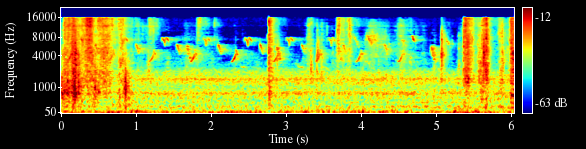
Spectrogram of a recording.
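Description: A small bird chirping, a run of short high notes at about three a second through the middle, over faint rustles and soft steps.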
